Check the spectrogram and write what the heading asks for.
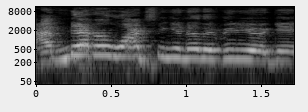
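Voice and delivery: super upset, high-pitched outburst. Retelling a commenter storming out: imitating an upset commenter.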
